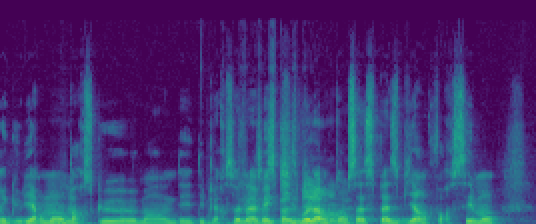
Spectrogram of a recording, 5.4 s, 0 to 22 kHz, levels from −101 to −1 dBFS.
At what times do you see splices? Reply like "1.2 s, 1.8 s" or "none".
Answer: none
